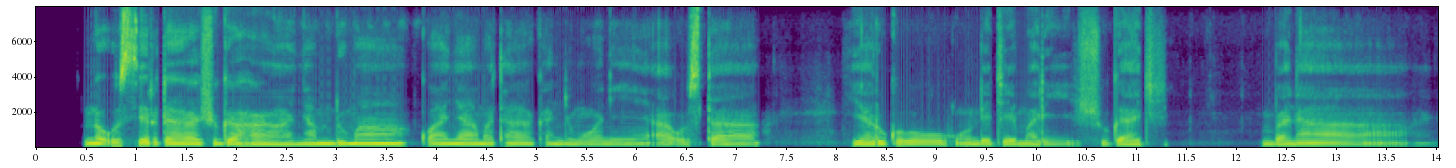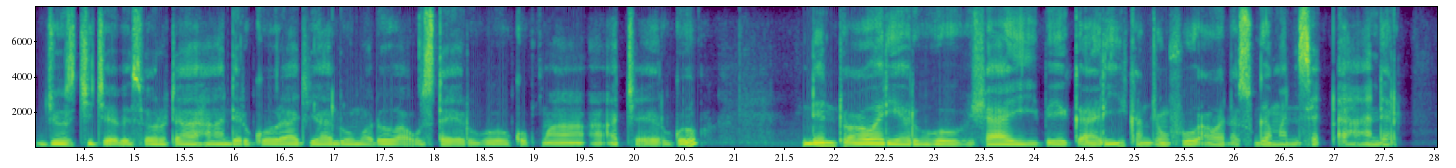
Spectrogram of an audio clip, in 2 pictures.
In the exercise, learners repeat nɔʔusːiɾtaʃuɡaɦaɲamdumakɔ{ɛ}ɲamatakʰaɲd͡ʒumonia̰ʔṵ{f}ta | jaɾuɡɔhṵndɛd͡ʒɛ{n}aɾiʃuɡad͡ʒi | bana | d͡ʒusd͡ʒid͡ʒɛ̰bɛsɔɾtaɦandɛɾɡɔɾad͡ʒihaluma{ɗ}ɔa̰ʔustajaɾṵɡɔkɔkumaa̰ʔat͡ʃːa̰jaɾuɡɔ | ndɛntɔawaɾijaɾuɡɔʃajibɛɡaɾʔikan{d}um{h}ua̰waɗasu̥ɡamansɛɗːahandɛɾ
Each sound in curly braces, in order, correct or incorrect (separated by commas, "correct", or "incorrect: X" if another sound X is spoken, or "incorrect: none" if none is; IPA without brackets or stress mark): incorrect: a, incorrect: s, incorrect: m, correct, incorrect: d͡ʒ, incorrect: f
